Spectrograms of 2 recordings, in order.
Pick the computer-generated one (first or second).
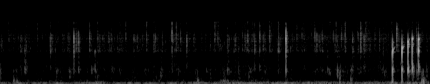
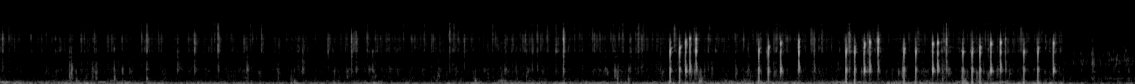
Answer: second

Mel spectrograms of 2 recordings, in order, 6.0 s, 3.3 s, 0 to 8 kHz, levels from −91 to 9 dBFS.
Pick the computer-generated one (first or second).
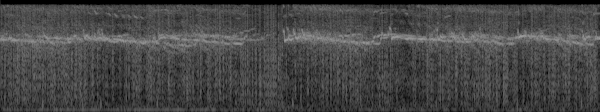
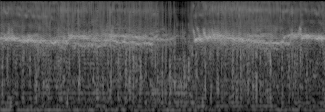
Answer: second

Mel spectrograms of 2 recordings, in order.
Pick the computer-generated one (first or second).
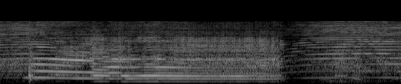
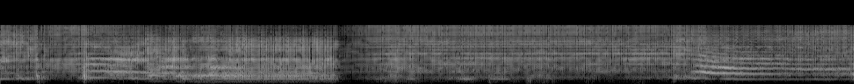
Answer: second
